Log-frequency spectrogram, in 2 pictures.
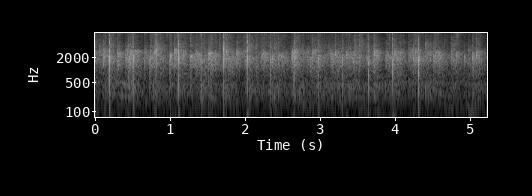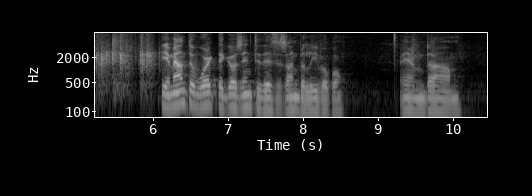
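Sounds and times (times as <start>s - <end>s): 
audience applause: 0.0s - 6.2s
speech: 6.1s - 8.6s, 9.3s - 10.2s.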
